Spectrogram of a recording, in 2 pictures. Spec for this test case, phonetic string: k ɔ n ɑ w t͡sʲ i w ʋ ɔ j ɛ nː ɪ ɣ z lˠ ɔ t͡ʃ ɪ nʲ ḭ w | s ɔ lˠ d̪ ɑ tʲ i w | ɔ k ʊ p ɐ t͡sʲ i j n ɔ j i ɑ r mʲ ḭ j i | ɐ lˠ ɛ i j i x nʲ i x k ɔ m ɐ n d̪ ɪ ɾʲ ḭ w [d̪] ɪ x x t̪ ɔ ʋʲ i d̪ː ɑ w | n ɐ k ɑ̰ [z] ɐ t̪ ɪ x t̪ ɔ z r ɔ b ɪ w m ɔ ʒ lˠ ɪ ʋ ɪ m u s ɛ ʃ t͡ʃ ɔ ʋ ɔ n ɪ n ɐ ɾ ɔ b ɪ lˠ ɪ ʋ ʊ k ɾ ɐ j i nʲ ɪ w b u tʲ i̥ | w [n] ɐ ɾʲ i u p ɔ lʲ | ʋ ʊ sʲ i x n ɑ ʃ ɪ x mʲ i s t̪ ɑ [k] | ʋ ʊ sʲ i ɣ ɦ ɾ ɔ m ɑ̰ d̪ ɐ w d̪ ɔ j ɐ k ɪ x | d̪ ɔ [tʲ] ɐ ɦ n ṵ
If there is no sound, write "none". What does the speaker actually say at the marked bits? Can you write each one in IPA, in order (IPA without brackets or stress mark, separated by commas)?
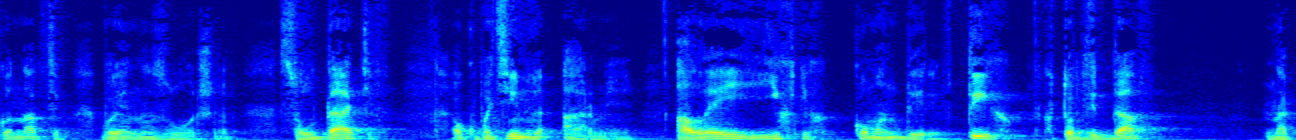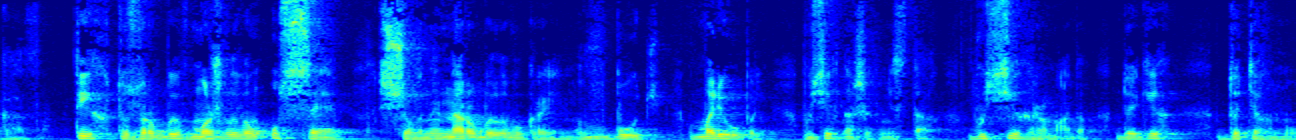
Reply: t̪, z, m, x, tʲ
